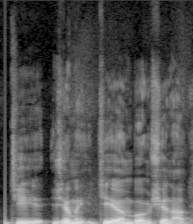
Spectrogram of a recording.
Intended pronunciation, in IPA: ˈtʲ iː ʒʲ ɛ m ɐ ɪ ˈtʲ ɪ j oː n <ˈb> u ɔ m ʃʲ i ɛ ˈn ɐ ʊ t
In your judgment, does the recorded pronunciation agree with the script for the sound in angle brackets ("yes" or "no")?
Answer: yes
